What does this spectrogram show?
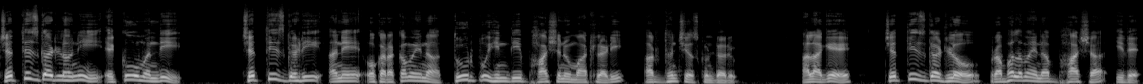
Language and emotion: Telugu, neutral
